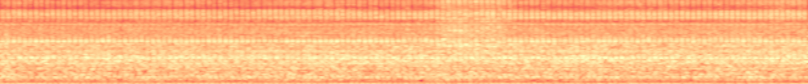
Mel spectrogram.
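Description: Vintage-film sound effect: steady hiss and fine crackle over a low hum, like old film running through a projector.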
